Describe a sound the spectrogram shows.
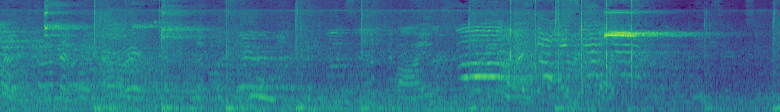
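A volleyball is struck with sharp smacks that echo through a large hall.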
